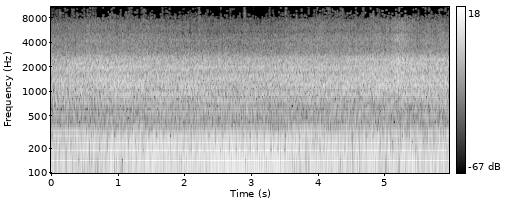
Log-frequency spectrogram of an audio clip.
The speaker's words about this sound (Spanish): Aunque la mayoría del recorrido pasaría completamente en silencio, por momentos se pudieron escuchar algunas tímidas conversaciones en medio de los crujidos del furgón y el viejo motor diésel.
